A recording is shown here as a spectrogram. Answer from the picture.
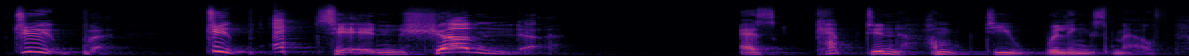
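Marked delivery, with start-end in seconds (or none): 0.1-2.6 high, drawn-out drill call; parade-ground command. A narrator's reading. Sergeant calling troop to attention as captain enters, commanding. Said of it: "he was obliged to utter".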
